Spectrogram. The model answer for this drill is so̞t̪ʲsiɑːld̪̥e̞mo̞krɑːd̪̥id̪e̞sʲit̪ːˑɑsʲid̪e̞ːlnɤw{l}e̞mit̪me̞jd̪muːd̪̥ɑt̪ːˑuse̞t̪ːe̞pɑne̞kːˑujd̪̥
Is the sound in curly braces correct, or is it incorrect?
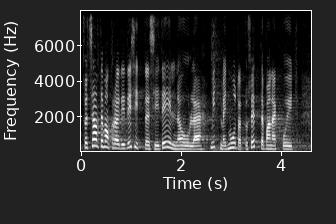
correct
